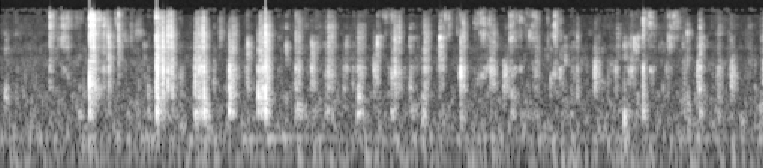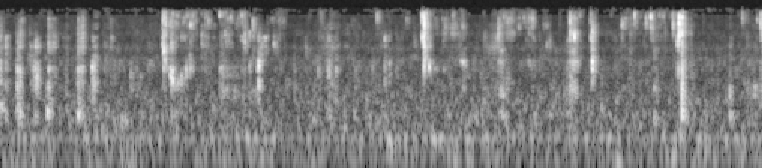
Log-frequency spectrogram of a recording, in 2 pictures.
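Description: Close-miked crunching and chewing of a bite of raw cucumber, a rapid run of sharp crisp crunches, loudest in the first few seconds, then softer steady chewing with an occasional louder crunch.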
